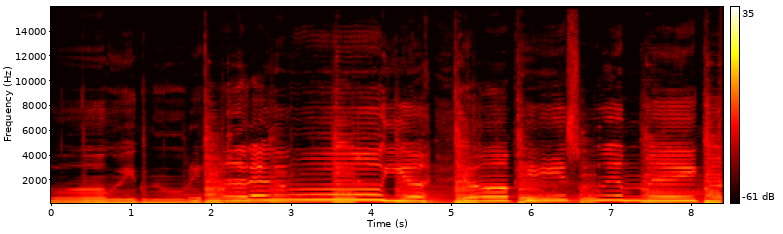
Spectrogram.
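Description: A woman singing to her own strummed acoustic guitar, holding a long wavering note near the middle.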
